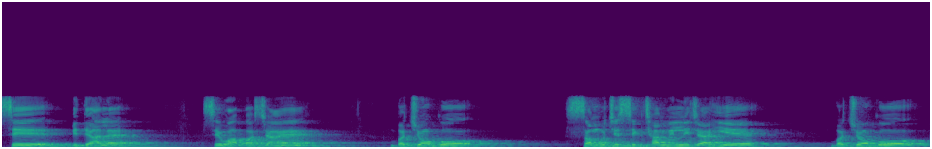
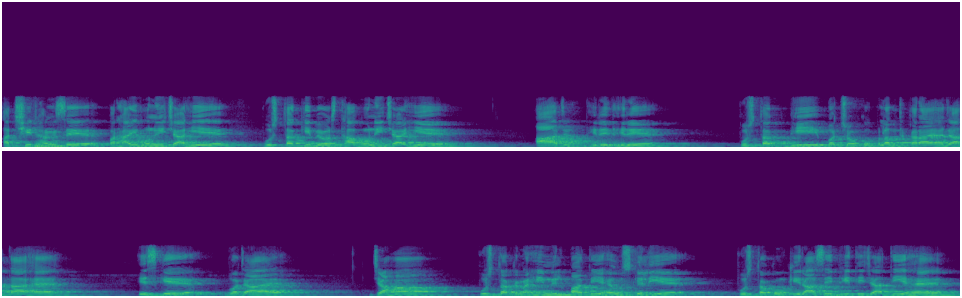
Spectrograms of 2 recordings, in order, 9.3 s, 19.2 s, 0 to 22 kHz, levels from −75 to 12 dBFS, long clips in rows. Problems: background sounds at intervals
